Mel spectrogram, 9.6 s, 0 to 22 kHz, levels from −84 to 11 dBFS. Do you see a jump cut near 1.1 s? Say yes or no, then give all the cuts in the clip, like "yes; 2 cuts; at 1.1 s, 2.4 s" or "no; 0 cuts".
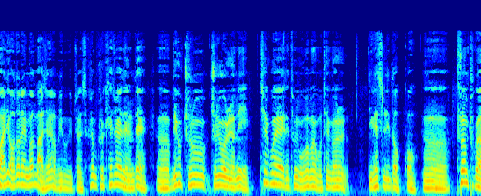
no; 2 cuts; at 3.1 s, 8.4 s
